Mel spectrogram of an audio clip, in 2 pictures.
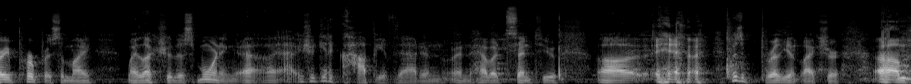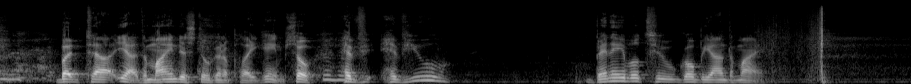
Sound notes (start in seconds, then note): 5.5 Adamus chuckles; 8.5 some chuckles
